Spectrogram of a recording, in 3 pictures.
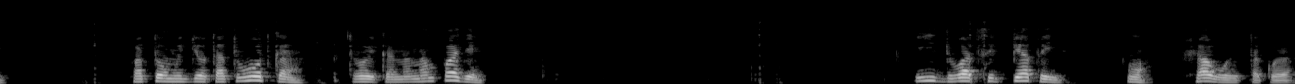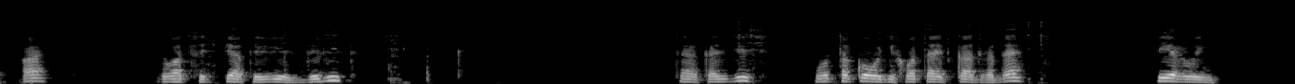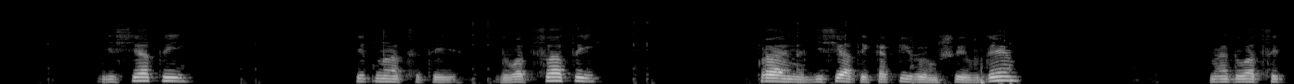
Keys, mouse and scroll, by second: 0.7 click, 3.0 KP_3, 7.6 click, 9.6 click, 13.1 a, 13.9-14.5 drag, 15.7 Delete, 20.3 click, 23.1 click, 26.2 click, 28.3 click, 30.6 click, 32.2 click, 33.3 drag, 33.8-34.2 drag, 35.7 shift+d, 37.9 click.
